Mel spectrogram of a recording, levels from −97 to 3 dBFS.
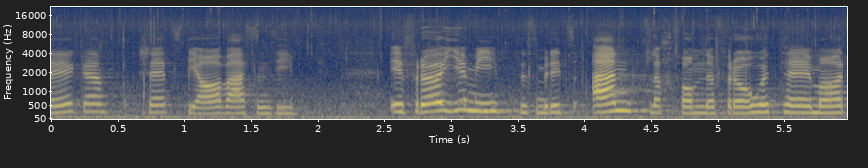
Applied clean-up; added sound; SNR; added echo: none; Rain; 16 dB; none.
